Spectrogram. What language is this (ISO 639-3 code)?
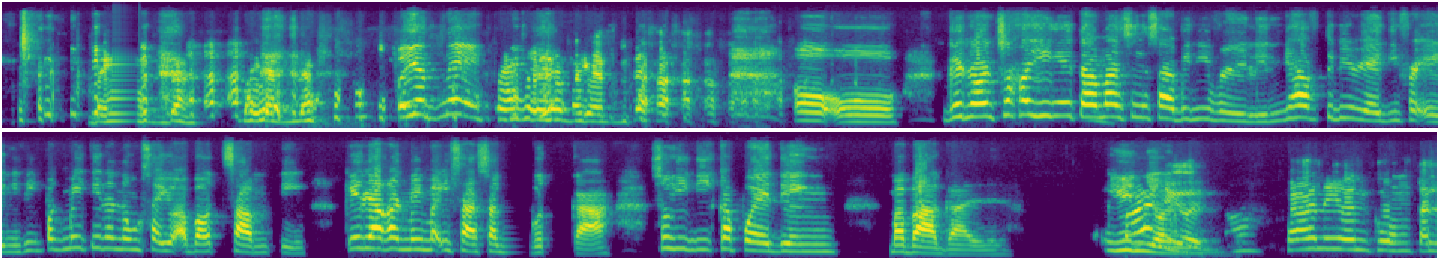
fil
